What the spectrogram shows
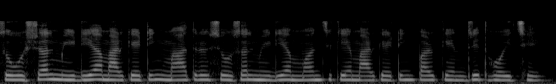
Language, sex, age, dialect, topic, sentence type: Maithili, female, 18-24, Eastern / Thethi, banking, statement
